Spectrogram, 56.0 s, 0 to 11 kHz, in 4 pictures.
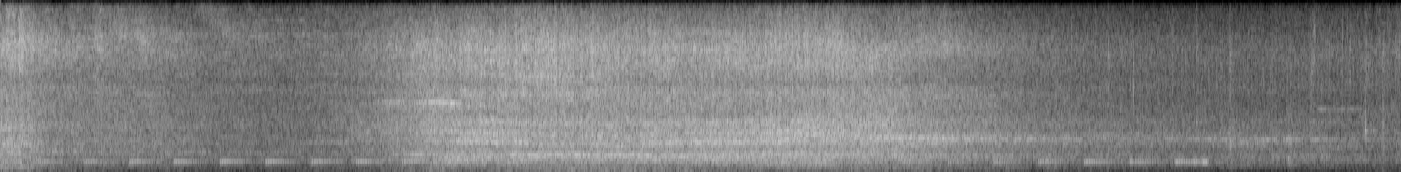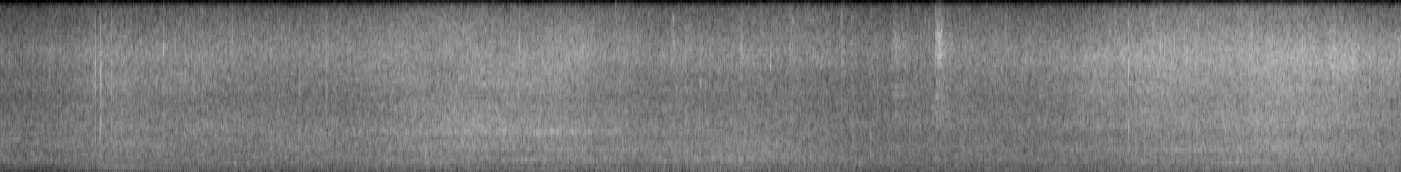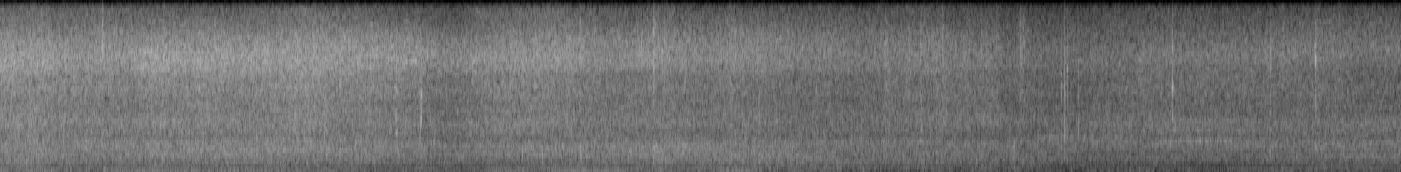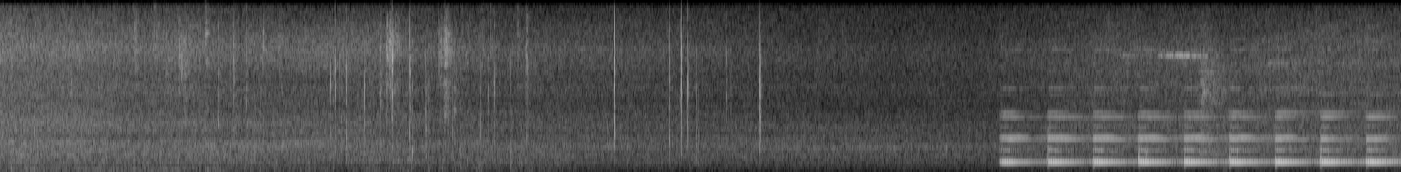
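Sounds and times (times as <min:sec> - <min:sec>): level crossing warning bell: 0:00.0 - 0:07.5, 0:09.1 - 0:14.7, 0:52.0 - 0:56.0
train passing: 0:00.0 - 0:46.8, 0:52.0 - 0:56.0
road traffic: 0:00.0 - 0:56.0
vehicle engine pulling away: 0:14.6 - 0:19.1, 0:24.5 - 0:35.6, 0:39.2 - 0:43.0.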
